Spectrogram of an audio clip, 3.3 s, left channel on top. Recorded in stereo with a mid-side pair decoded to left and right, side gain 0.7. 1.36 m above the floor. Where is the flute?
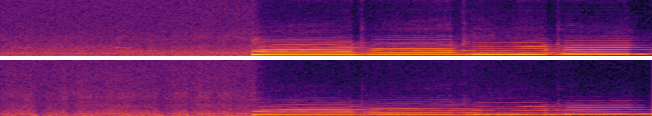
60° left, 0.8 m.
